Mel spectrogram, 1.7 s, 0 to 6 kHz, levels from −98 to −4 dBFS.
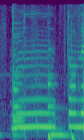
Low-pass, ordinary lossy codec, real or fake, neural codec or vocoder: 5.4 kHz; MP3, 48 kbps; real; none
